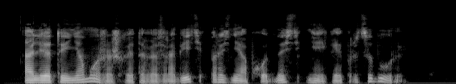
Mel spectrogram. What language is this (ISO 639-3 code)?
bel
